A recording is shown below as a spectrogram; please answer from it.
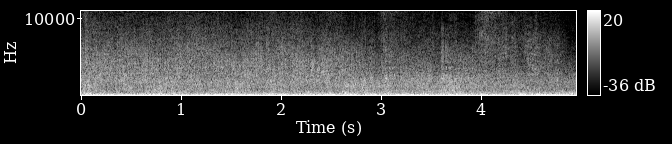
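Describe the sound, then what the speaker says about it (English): Nine tank main gun rounds striking at once during a Gulf War engagement, heard as a dense, sustained, very loud roar of blast noise filling the whole stretch without a break. "I say fire, 9 tank main gun rounds impact"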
